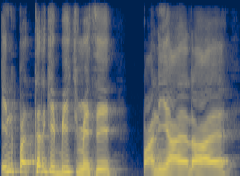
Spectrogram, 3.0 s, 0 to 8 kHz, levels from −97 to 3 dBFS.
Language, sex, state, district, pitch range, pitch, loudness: Hindi, male, Uttar Pradesh, Saharanpur, 180-230 Hz, 185 Hz, -15 LUFS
